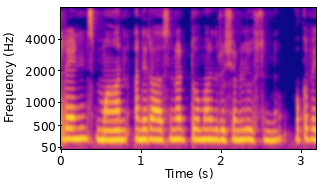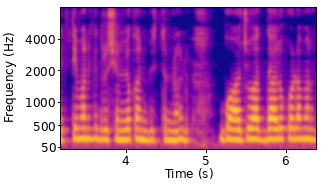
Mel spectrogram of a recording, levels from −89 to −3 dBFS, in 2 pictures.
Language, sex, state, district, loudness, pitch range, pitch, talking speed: Telugu, female, Andhra Pradesh, Krishna, -14 LUFS, 210-220 Hz, 215 Hz, 140 wpm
